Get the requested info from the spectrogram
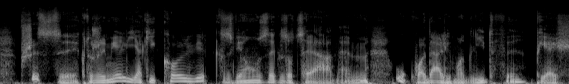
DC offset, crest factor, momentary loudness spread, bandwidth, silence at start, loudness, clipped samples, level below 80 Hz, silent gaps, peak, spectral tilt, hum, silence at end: under 0.1%; 16 dB; 5 LU; 15 kHz; 0 s; -25 LUFS; under 0.1%; -32 dBFS; none; -8 dBFS; -6.5 dB/octave; none; 0 s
